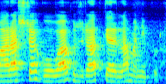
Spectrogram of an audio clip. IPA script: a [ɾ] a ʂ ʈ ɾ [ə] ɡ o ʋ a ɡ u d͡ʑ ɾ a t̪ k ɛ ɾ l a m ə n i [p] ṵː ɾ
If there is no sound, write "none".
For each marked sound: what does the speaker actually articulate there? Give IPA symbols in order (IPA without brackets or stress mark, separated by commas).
ɾ, ə, p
